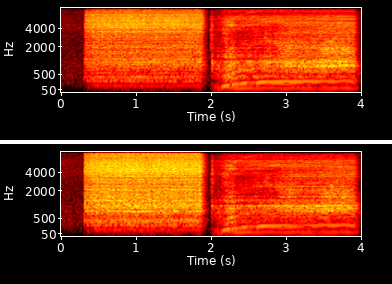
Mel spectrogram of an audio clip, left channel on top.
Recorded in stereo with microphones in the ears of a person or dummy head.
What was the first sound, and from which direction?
A drill, 45° right (ahead or behind).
